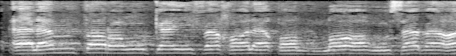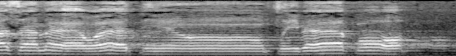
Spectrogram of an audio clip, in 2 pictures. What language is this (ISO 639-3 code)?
ara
